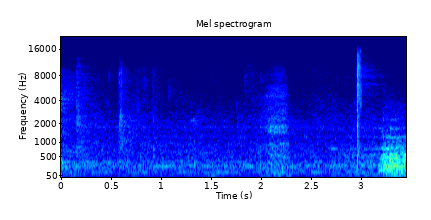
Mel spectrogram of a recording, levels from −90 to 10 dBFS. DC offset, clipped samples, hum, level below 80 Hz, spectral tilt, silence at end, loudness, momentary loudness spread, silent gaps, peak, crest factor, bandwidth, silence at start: under 0.1%; under 0.1%; none; -74 dBFS; -4 dB/octave; 0 s; -55 LUFS; 13 LU; none; -26 dBFS; 28 dB; 17 kHz; 0 s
